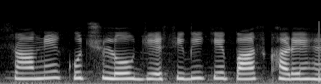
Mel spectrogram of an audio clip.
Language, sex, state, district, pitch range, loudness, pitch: Hindi, female, Bihar, Patna, 255-280 Hz, -14 LUFS, 265 Hz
